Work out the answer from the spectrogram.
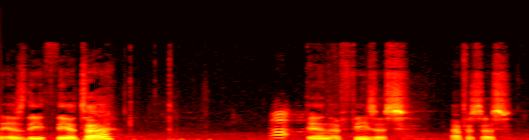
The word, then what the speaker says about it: Ephesus: the theater in Ephesus Ephesus I should say pronouncing it relatively correctly absolutely huge is thought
